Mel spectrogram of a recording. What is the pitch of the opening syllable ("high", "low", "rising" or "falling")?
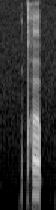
high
